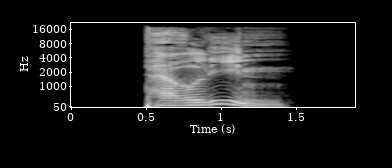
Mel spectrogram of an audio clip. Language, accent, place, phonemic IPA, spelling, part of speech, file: German, Germany, Berlin, /pɛʁˈliːn/, Perlin, proper noun, De-Perlin.ogg
- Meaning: Perlin (a municipality and small village in the south of Nordwestmecklenburg district, Mecklenburg-Vorpommern, Germany)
